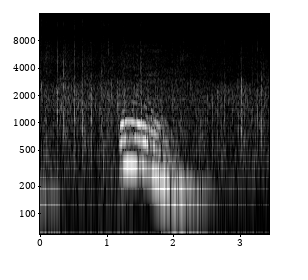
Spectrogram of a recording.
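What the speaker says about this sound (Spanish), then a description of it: "¿No le dan aplauso a la palabra de Dios?" A church congregation at a Sunday service breaks into applause, a dense wash of clapping that continues steadily while a voice exclaims briefly over it.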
